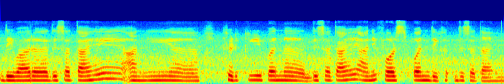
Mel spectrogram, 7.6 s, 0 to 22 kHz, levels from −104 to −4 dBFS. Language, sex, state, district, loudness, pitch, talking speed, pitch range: Marathi, female, Maharashtra, Sindhudurg, -17 LUFS, 195 Hz, 110 wpm, 190-205 Hz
